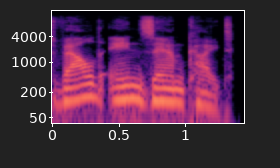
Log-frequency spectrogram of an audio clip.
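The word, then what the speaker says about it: Waldeinsamkeit: It's pronounced val zam kite. Wald vald sounds like the walled in Waldorf.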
